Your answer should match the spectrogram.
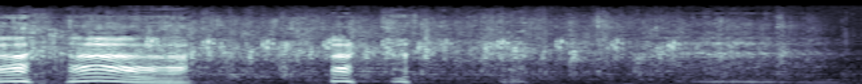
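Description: A singing voice holds a last phrase that ends about a second in. Then an audience applauds, with a few voices mixed in.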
